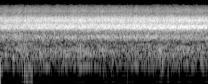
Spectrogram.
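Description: A steady, high-pitched chorus of forest insects, an unbroken shrill drone with no other sound over it.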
